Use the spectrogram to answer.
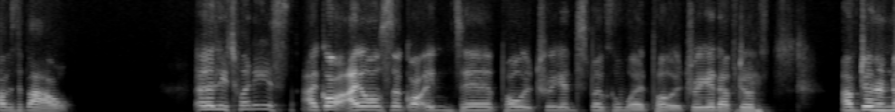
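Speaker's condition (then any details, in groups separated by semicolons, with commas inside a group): Cerebral palsy; all four limbs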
